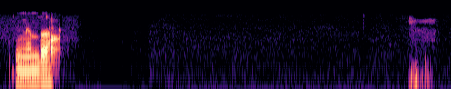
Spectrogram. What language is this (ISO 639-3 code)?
mal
